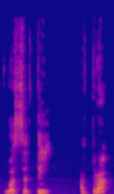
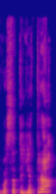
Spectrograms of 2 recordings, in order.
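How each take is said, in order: First: The two words are said separately, unjoined. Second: The two words are run together into one. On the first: The speaker calls it wrong. "when you pronounce, is not uh, vasati atra" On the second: The speaker calls it right. "It will be"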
